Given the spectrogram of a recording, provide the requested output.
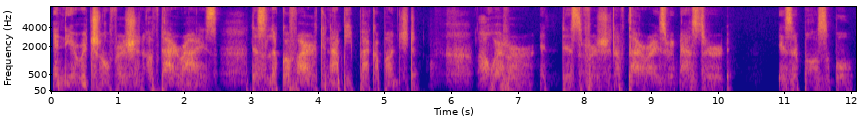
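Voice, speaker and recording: A man whispering breathily and deliberately into a close microphone as he hosts an ASMR gaming commentary. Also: bright, forceful tone, dry recording. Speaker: gaming video host.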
